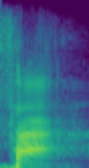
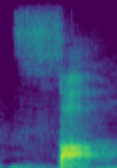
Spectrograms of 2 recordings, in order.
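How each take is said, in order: First: It is said thin, tongue not raised. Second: It is said thick, with the tongue raised. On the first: The speaker calls it wrong. "Kita baca tapi tidak diangkat, lidahnya nggak diangkat ke langit-langit" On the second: The speaker calls it right. "inilah yang harus mempunyai sifatnya istilah wajib diangkat"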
